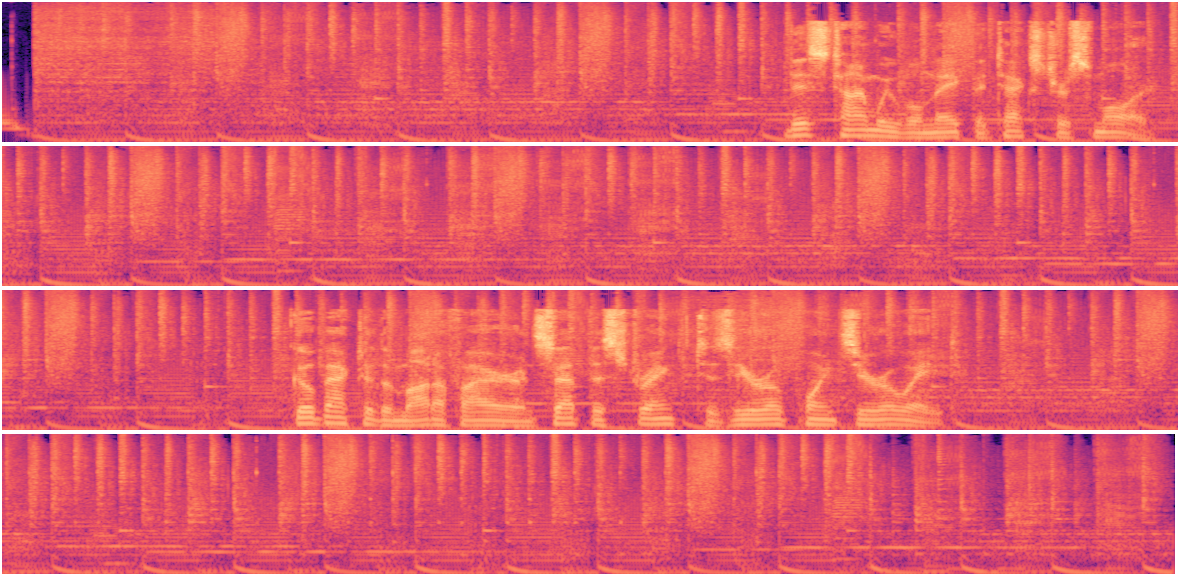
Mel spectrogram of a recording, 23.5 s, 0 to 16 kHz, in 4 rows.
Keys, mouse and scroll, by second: 1.7 click, 6.1 shift+click, 13.5 click, 14.3 scroll up 3, 14.7-15.5 scroll down 1, 15.5-16.3 scroll down 1, 16.3 shift+click.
